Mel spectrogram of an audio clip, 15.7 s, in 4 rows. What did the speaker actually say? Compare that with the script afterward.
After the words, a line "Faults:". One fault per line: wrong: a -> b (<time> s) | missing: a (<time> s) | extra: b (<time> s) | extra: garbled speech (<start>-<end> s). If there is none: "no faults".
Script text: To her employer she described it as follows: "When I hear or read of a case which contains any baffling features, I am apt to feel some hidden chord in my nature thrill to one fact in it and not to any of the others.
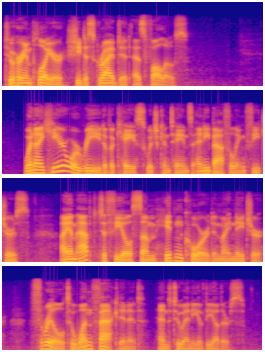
To her employer she described it as follows: "When I hear or read of a case which contains any baffling features, I am apt to feel some hidden chord in my nature thrill to one fact in it and to any of the others.
Faults:
missing: not (14.3 s)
